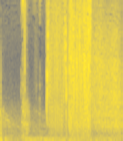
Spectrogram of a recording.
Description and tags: some static noise
atmosphere, baikal, concrete, electronic, loop, static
